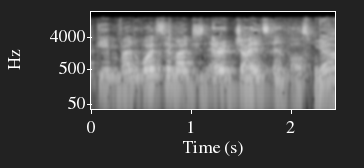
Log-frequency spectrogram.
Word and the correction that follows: Gales: Gales, Gales.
